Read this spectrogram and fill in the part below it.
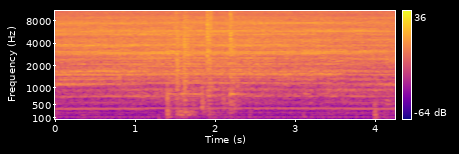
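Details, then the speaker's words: Repaired Sony DSR-11 DVCAM deck, front cover off, in rewind: loud steady high-pitched screech with constant tone, little quieter with cover on; owner thinks it's the capstan motor bearing, left unfixed. "probably not quite as loud with the cover on well maybe it is ah quite as loud there that's a little better still out I think that's the caps and motor [Music] bearing"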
